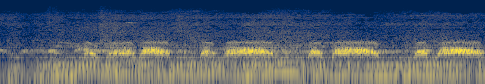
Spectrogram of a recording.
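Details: Spotted dove, Thai strain, hoarse voice, calling to stimulate males, females and wild birds: a run of low, gravelly coos in paired short and long notes, evenly spaced, over a steady low background hum.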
